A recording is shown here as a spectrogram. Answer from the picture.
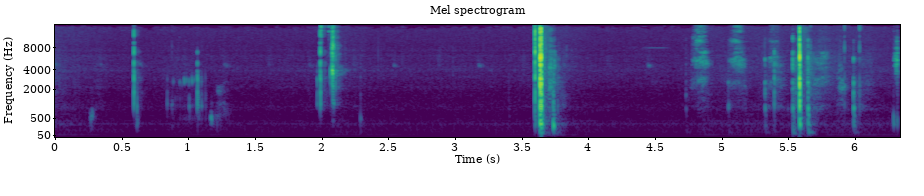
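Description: Computer mouse clicks: a handful of separate sharp clicks spread out, the loudest a little past halfway, with near silence between them.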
